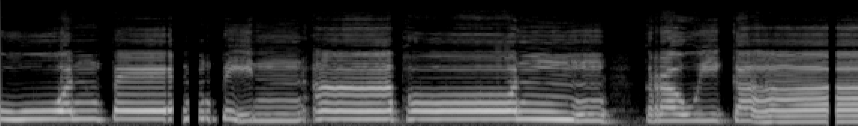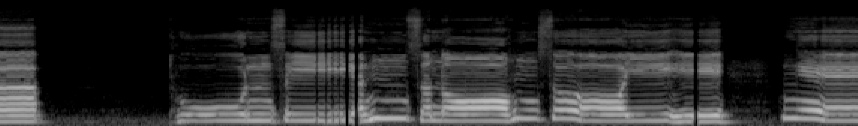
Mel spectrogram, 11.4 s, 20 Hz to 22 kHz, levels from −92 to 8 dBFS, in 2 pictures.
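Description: The audio drops out four times with AAC frame loss with muting, where lost frames are decoded as silence and the overlapping windows taper each gap in and out. At 1.10–1.48 s, about 277 ms of soft-edged holes are scattered across the span, the longest run about a tenth of a second. Shorter gaps follow at 5.51–5.58 s (64 ms), 7.81–8.12 s (171 ms, broken up), and 10.33–10.38 s (43 ms).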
